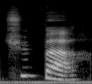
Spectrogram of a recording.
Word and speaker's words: pars: Tu pars à quelle heure? Tu pars à quelle heure? Então ali a gente vai dizer tu pars sem pronunciar o S.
